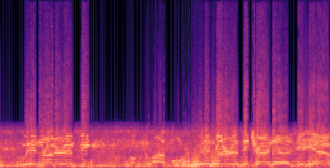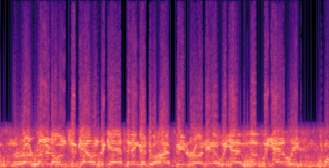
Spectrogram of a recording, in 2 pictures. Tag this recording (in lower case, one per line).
vehicle
speech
